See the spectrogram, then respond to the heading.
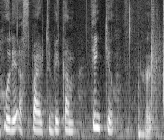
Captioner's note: applause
